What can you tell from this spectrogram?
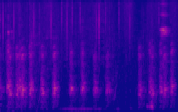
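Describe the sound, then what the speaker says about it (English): Rapid, rhythmic clucking from a few Minecraft chickens, quick repeated bursts close by with a brief low hum under them, no talking. "I've got chickens bobbing up and down in there"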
